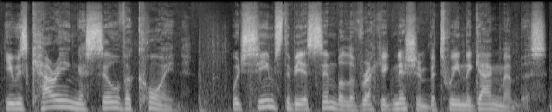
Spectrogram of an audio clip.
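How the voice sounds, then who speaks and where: A man's voice: medium pitch, normal speed, fairly bright tone, slight background noise, close to an everyday voice. A man acting as a stern emissary of a merchant state in a video game, speaking formally and with measure. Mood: grave, formal.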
